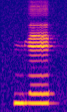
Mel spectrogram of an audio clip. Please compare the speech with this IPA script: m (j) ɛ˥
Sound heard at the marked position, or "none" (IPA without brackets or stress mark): ɥ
